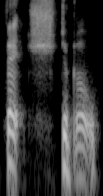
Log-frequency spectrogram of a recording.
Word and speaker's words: vegetable: it's not that yeah it's the second E which is silent vegetable yes you're right Pam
